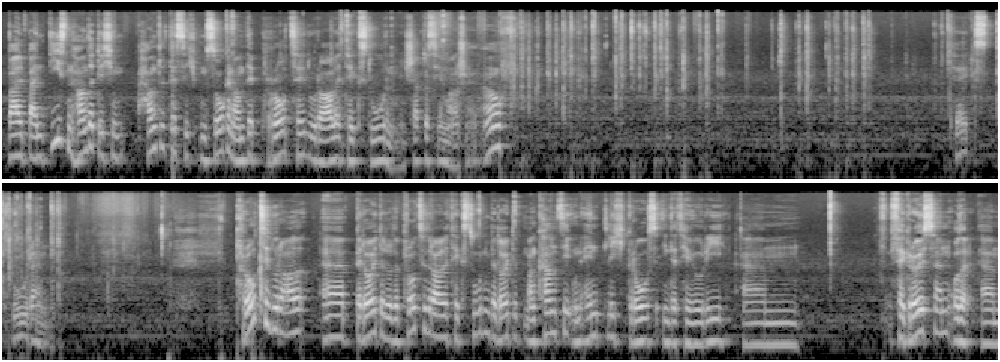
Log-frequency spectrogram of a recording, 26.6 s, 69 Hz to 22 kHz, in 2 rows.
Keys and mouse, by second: 2.9 click, 4.4 click, 5.7 click, 6.3-14.0 typing, 19.6 click.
